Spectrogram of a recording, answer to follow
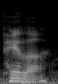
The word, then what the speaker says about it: Pela: It's Pila, right? Or is it Pela? Or is it like some other pronunciation that I got very wrong?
